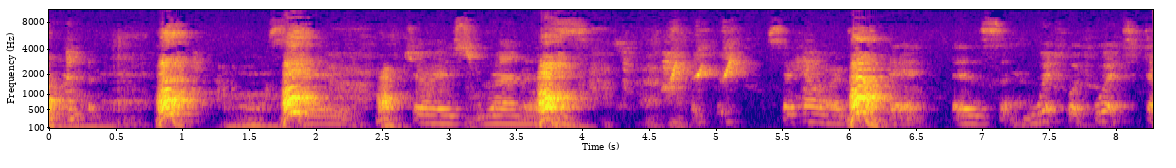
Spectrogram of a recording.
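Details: Indoor pair of corgis barking at a rural TV show of dogs shifting stock; several harsh barks and shorter yips arrive unevenly, interleaved with television speech and background noise.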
